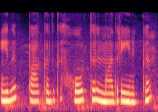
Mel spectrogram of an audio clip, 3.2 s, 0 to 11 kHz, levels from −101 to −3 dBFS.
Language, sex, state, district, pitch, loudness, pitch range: Tamil, female, Tamil Nadu, Kanyakumari, 235 Hz, -14 LUFS, 225-255 Hz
